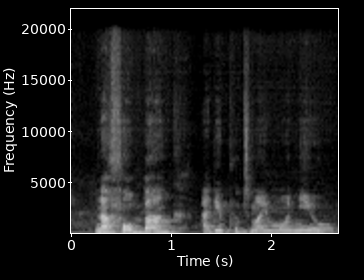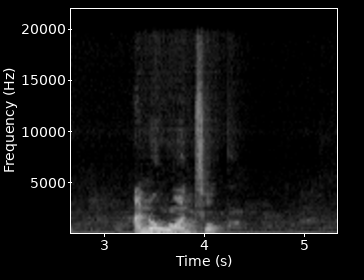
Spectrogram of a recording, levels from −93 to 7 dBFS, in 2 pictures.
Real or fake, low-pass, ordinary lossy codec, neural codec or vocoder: fake; 19.8 kHz; none; vocoder, 44.1 kHz, 128 mel bands, Pupu-Vocoder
